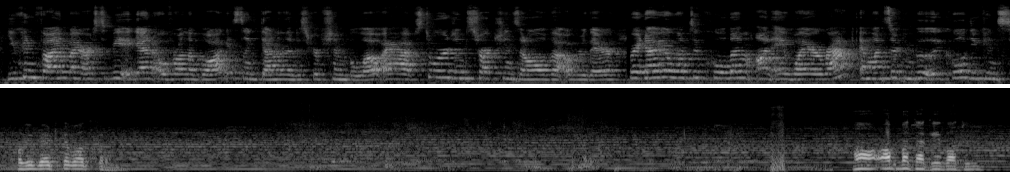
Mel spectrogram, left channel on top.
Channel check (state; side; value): different; both; correlation 0.00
